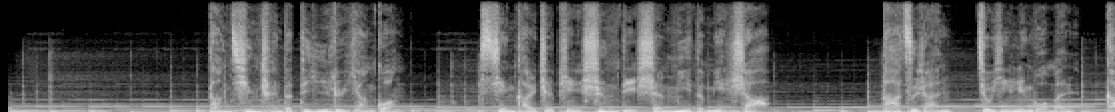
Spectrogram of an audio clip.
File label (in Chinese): 男 景区 稳重 讲述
